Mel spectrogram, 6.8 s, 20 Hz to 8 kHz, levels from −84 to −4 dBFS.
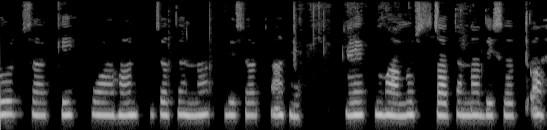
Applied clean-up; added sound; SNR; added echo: none; none; none; none.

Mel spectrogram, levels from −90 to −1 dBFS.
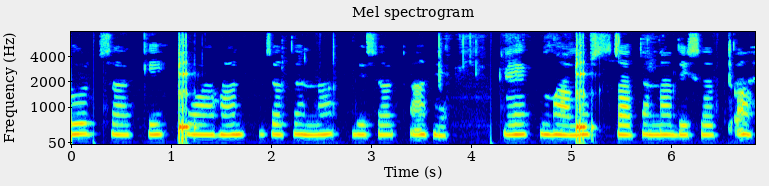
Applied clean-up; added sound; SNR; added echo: neural mask model RNNoise.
